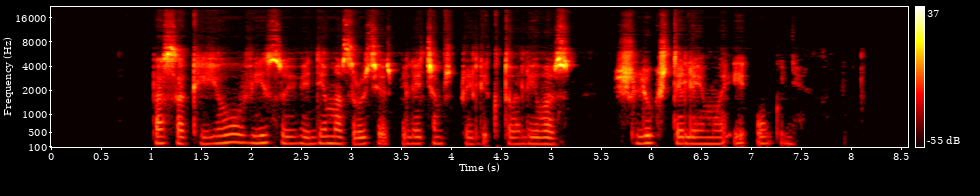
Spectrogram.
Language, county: Lithuanian, Vilnius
